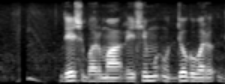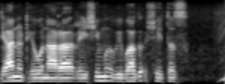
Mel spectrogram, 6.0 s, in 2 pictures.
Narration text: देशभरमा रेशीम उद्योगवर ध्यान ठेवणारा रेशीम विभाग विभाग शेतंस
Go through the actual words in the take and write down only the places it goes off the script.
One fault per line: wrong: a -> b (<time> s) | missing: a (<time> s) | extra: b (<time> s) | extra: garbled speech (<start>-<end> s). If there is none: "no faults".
missing: विभाग (4.9 s)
